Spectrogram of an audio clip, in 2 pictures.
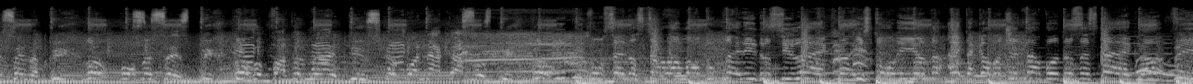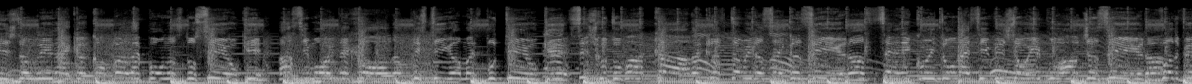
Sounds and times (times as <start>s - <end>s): Music: 0.0s - 23.8s.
